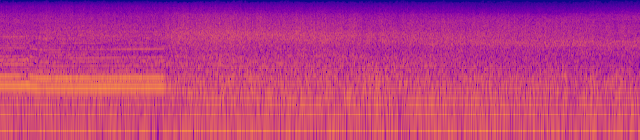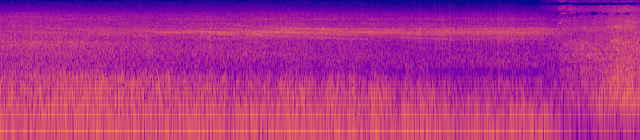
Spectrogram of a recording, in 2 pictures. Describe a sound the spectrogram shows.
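A motorcycle engine roars at speed.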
